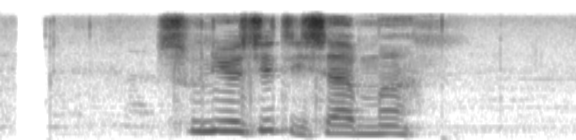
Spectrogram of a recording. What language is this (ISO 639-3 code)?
nep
